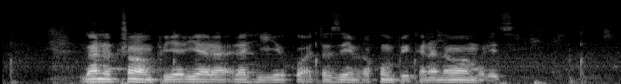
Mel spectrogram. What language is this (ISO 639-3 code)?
kin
